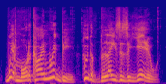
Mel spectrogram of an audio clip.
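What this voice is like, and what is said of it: British accent, future Mordecai voice. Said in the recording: “future Mordecai, who has a British accent”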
